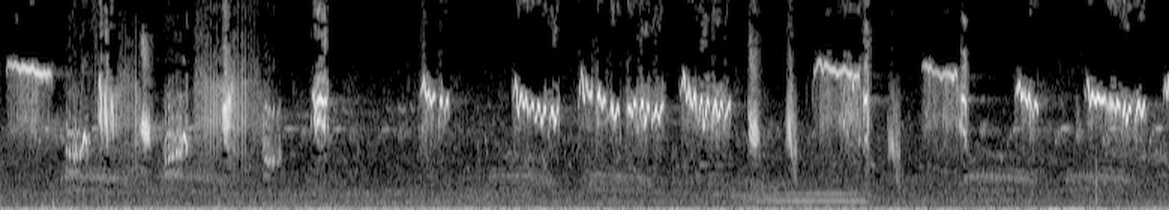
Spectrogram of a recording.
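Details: Bluethroat song: a varied run of high, sharp chirps, buzzy trills and ringing notes in quick bursts, with a lower mimicked whistle in the middle and faint background hiss.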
